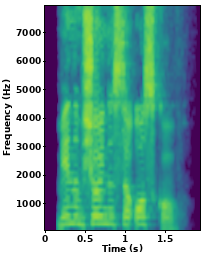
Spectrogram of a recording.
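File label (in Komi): меным сёйнысӧ оз ков, Komi, female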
